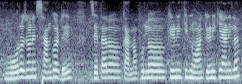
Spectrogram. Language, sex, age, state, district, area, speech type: Odia, female, 45-60, Odisha, Sundergarh, urban, spontaneous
